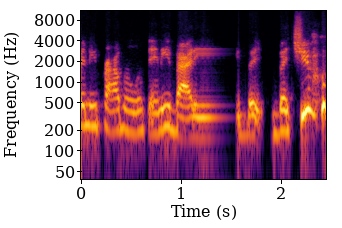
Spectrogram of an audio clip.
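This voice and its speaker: Using lively intonation, a woman with an American accent speaks in an animated tone. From northern New Jersey. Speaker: food scientist. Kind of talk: casual interview conversation. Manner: talks with a smile; animated, many fillers.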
